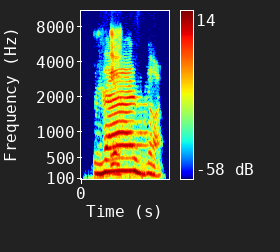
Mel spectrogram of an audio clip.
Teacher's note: Dia sama-sama jelas ya, hurufnya sama-sama jelas, tidak ada hembusan nafasnya. Tapi dia sama-sama lembut.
